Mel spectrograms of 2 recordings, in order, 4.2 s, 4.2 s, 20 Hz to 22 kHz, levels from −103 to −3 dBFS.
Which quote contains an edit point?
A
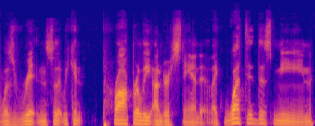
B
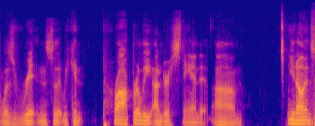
B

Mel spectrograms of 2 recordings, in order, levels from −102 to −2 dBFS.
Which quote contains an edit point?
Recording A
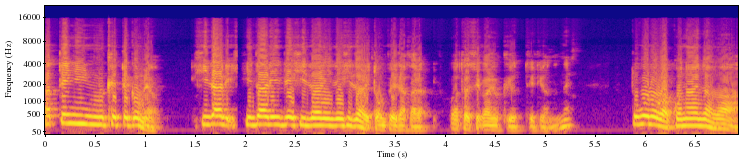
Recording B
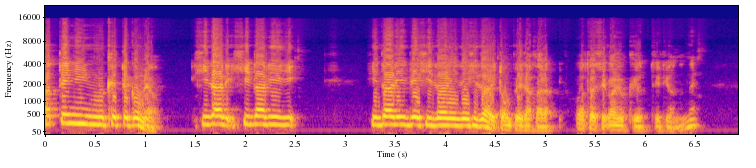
A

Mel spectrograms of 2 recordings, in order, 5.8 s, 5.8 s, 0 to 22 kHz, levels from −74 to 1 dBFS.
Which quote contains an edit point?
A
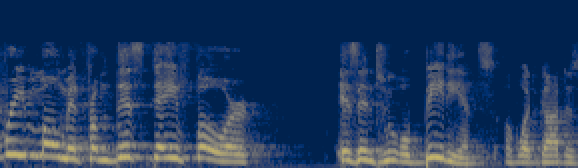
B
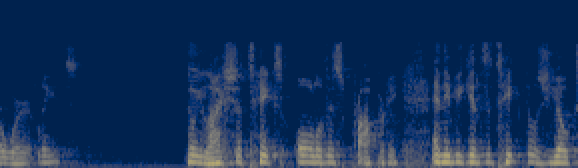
B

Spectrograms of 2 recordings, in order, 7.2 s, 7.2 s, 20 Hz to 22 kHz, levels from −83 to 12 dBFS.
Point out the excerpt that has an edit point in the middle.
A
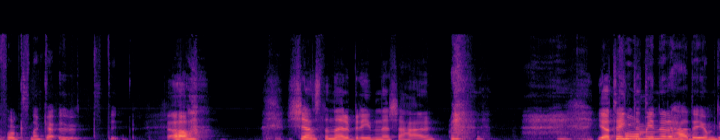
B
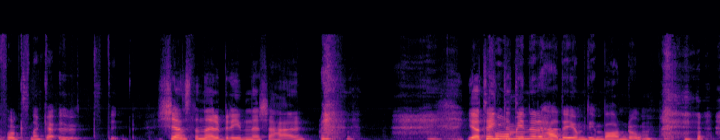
B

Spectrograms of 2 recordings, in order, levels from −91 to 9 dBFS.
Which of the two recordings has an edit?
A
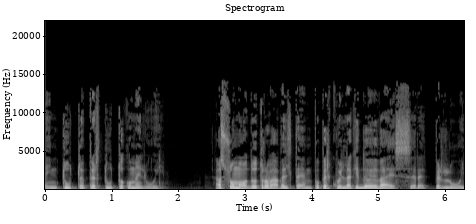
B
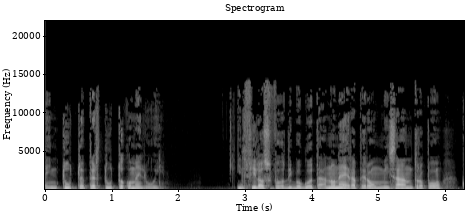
A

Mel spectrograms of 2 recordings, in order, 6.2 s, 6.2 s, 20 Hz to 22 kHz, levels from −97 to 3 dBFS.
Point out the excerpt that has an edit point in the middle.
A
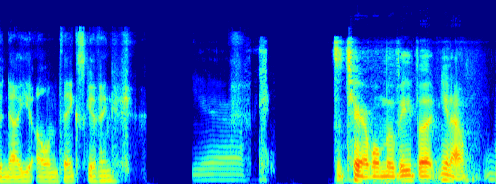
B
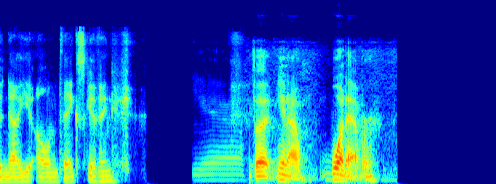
B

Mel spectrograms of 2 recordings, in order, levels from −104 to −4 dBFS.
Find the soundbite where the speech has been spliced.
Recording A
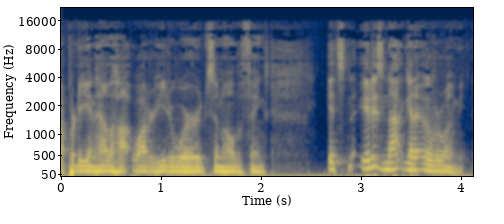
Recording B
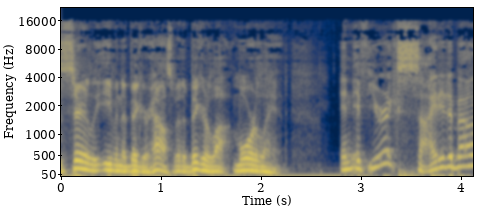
A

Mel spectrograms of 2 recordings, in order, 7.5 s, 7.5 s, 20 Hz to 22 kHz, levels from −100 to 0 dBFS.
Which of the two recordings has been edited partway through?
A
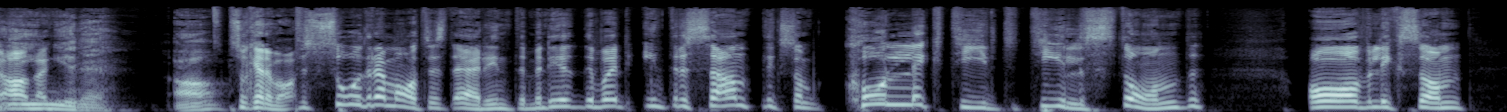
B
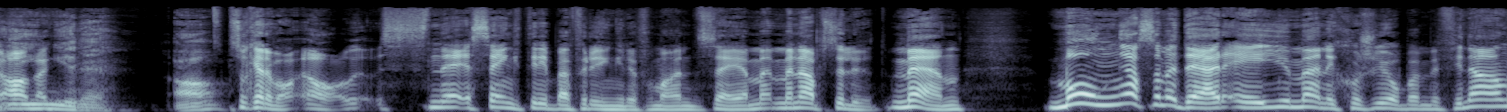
A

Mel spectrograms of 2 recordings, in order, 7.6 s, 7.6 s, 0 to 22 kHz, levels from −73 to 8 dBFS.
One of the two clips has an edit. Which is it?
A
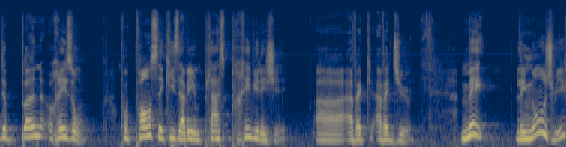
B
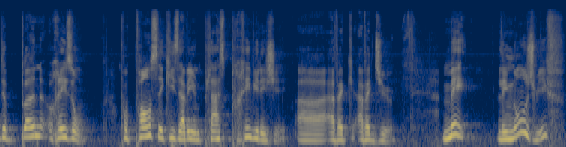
B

